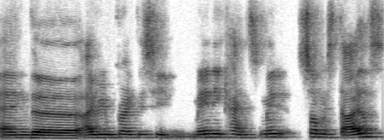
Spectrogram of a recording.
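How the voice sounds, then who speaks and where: Very slow speech from a man with a high pitch, in a Spanish accent. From Ecuador. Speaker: wushu trainer and designer. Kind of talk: interview. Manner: halting.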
